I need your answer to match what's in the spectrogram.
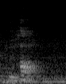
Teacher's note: it was originally pronounced as an aspirated P, heard as puff, with a puff of air at the end. That's what an aspirated P is, puff.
